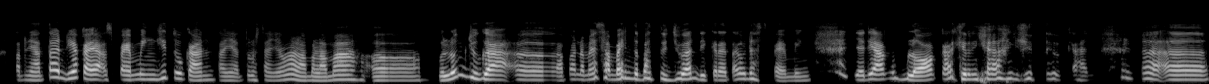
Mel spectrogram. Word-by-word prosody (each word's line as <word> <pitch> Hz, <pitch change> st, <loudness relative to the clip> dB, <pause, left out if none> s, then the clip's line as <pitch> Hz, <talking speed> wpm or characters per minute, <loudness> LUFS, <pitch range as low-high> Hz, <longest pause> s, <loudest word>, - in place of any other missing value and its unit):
ternyata 210 Hz, +10 st, 0 dB
dia 300 Hz, +3 st, +4 dB
kayak 225 Hz, -2 st, +5 dB
spamming 230 Hz, +1 st, -2 dB
gitu, 280 Hz, -3 st, -2 dB
kan. 200 Hz, +1 st, -1 dB
Tanya 185 Hz, -2 st, -8 dB
terus, 205 Hz, +2 st, -11 dB
tanya, 190 Hz, -1 st, -8 dB
wah, 235 Hz, -, +1 dB
lama-lama, 210 Hz, +5 st, 0 dB
eee 185 Hz, 0 st, -3 dB, 0.3 s
belum 210 Hz, -, +5 dB
juga, 230 Hz, -6 st, +5 dB
eee, 210 Hz, -2 st, -3 dB
apa 195 Hz, +5 st, -9 dB
namanya, 230 Hz, +6 st, -4 dB
sampai 240 Hz, +6 st, +2 dB
di 275 Hz, -, -6 dB
tempat 295 Hz, -2 st, -1 dB
tujuan, 245 Hz, +4 st, +3 dB
di 215 Hz, -, -3 dB
kereta 205 Hz, +3 st, -4 dB
udah 260 Hz, 0 st, -3 dB
spamming. 180 Hz, 0 st, -9 dB, 0.5 s
Jadi 210 Hz, +4 st, 0 dB
aku 240 Hz, +3 st, +4 dB
blok, 215 Hz, -2 st, +5 dB
akhirnya, 240 Hz, +1 st, +1 dB, 0.2 s
gitu 255 Hz, +1 st, -11 dB
kan, 195 Hz, -2 st, -16 dB, 0.6 s
heeh. 220 Hz, -3 st, +1 dB
220 Hz, 160 wpm, -22 LUFS, 195-240 Hz, 0.6 s, kayak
